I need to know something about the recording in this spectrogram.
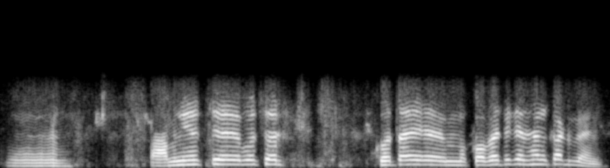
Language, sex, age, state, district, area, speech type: Bengali, male, 60+, West Bengal, Purba Medinipur, rural, conversation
